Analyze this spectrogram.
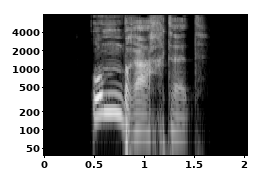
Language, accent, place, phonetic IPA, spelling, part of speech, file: German, Germany, Berlin, [ˈʊmˌbʁaxtət], umbrachtet, verb, De-umbrachtet.ogg
- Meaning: second-person plural dependent preterite of umbringen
